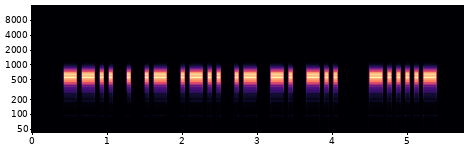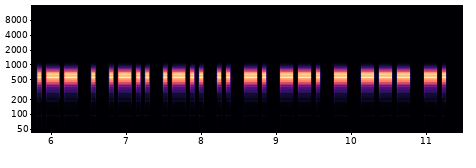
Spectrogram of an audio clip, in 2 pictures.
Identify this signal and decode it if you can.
Morse code, heard as a keyed tone, about 20 wpm, 600 Hz. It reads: ZEALAND - WELLINGTON
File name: CW / Practice / NationalCapitals20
